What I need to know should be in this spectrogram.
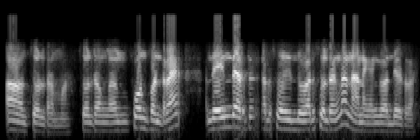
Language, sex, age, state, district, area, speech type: Tamil, female, 60+, Tamil Nadu, Krishnagiri, rural, conversation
